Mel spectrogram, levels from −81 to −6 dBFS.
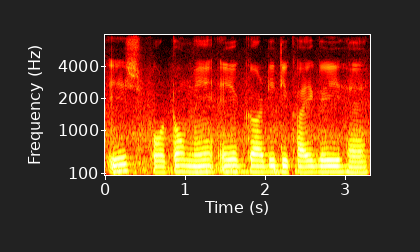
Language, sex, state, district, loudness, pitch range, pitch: Hindi, male, Uttar Pradesh, Shamli, -11 LUFS, 120-130 Hz, 125 Hz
